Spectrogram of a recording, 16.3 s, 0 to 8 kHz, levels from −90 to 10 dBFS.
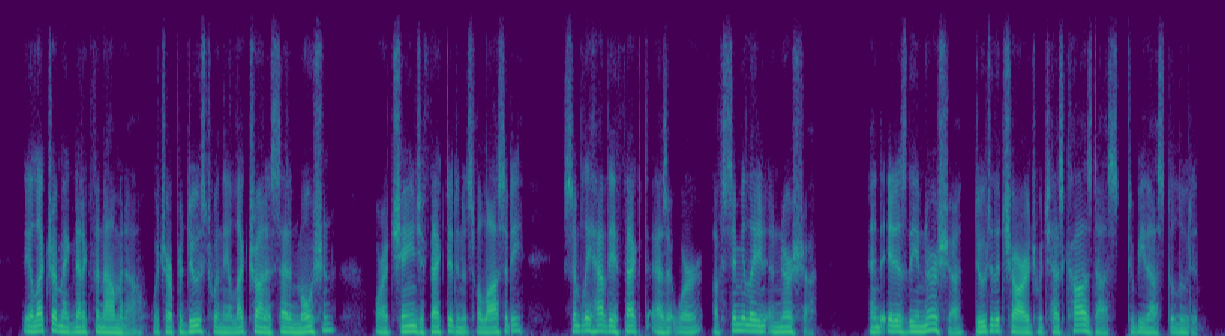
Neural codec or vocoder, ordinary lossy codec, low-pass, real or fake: none; Opus, 24 kbps; 7.2 kHz; real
